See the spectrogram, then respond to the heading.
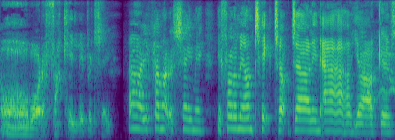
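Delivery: put-on grandmotherly high voice. After telling the other speaker he sounds like Nan, doing Catherine Tate's Nan voice.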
